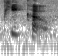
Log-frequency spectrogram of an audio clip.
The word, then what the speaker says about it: picot: I think it's pronounced picot I don't think that T is pronounced so that's one type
